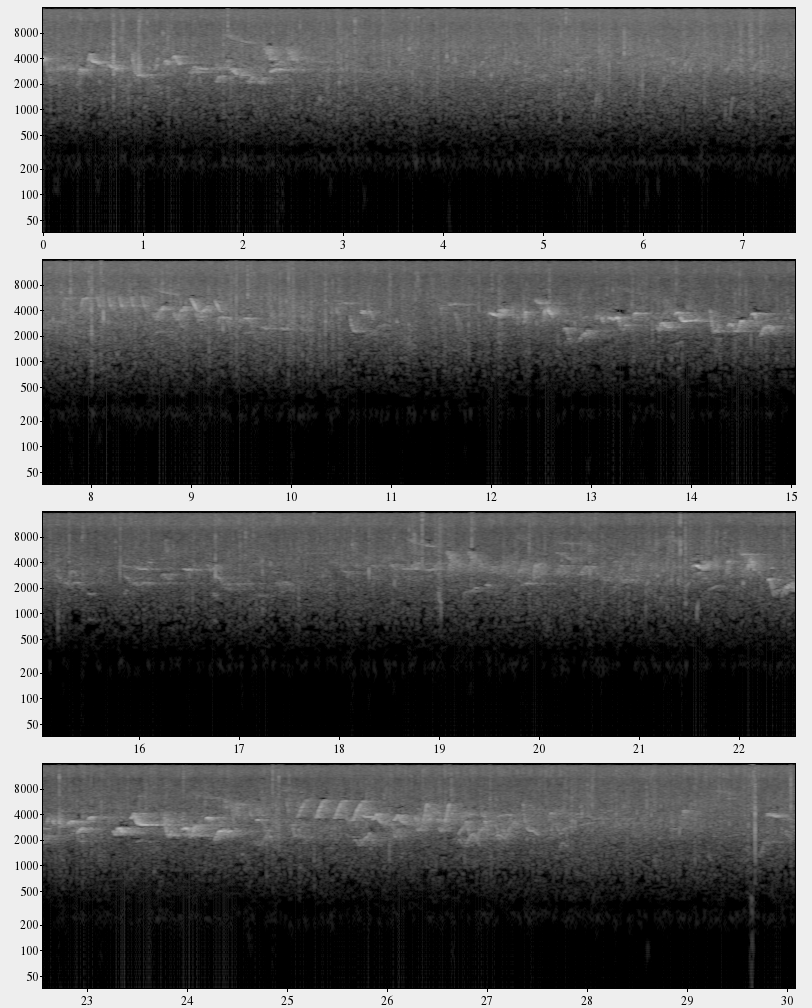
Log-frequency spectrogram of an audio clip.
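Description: A bird singing phrases of quick, high notes, a few seconds apart with pauses between them, over a steady background hiss.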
